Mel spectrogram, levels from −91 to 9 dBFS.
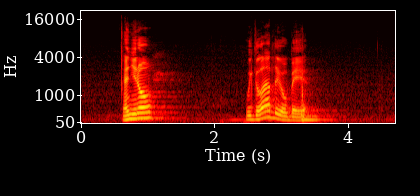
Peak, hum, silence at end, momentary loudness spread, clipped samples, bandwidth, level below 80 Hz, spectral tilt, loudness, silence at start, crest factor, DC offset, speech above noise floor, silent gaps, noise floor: -8 dBFS; none; 1.05 s; 22 LU; under 0.1%; 15 kHz; -66 dBFS; -5 dB/octave; -26 LUFS; 0.6 s; 22 dB; under 0.1%; 38 dB; none; -63 dBFS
